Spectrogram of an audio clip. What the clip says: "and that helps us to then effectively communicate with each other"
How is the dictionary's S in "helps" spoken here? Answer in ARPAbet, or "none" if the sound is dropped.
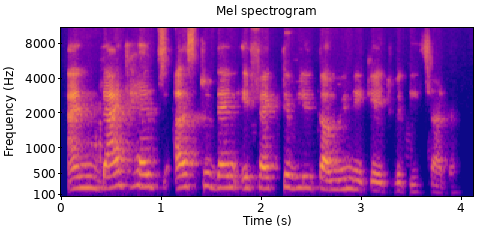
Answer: S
